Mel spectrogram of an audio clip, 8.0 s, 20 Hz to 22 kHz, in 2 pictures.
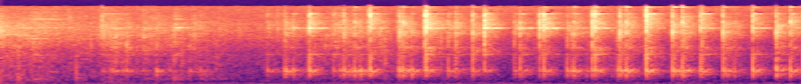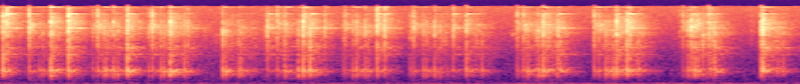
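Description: Long green nails tap rapidly on the sides of an empty, tall, clear glass tumbler. The hollow glass gives a steady stream of short, bright clicks, each with a brief ring around 680 Hz that dies away almost at once. The tapping comes in uneven bursts over a quiet background.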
